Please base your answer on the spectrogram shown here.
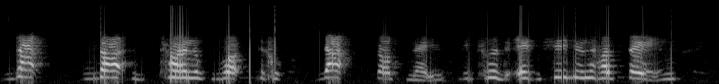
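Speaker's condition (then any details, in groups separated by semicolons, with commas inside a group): Cerebral palsy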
